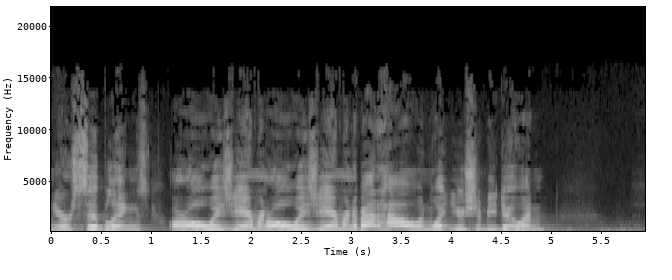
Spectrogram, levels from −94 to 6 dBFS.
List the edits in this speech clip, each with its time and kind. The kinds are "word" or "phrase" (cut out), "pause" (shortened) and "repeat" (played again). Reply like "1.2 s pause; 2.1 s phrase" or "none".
2.1 s repeat

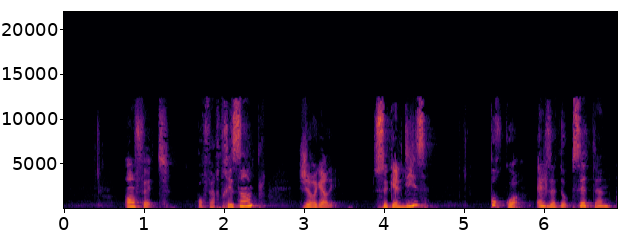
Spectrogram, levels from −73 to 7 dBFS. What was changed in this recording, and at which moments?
none

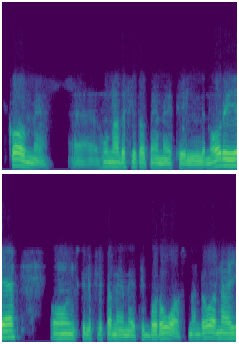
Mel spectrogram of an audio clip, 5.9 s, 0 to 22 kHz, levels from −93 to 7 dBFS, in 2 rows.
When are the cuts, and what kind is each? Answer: 2.5 s word

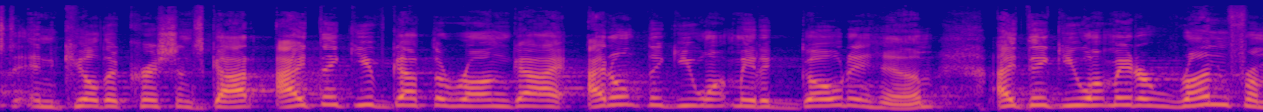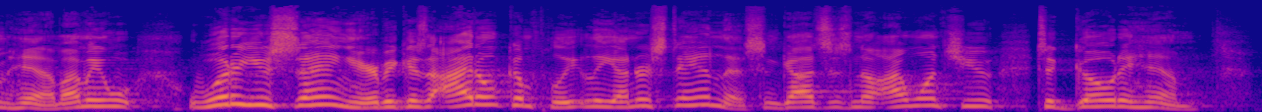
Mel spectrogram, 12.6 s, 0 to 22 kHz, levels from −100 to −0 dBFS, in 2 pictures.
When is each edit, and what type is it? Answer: 11.4 s pause

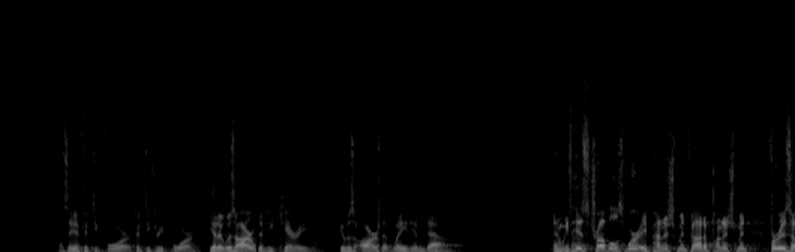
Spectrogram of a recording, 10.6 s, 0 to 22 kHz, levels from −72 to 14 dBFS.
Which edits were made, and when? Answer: 2.7 s pause; 3.4 s word; 4.3 s pause; 5.0 s word; 7.6 s word; 9.2 s word

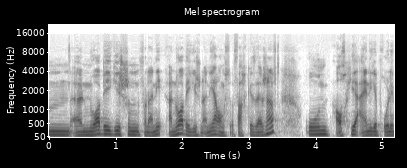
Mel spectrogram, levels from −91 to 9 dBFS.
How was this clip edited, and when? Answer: 4.2 s phrase

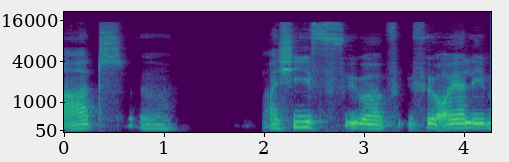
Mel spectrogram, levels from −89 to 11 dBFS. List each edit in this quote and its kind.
2.0 s word

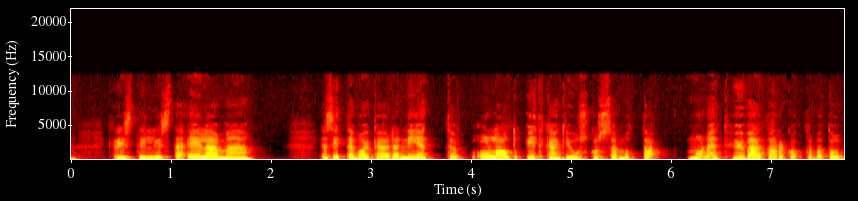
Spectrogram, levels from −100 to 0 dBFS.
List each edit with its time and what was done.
none

